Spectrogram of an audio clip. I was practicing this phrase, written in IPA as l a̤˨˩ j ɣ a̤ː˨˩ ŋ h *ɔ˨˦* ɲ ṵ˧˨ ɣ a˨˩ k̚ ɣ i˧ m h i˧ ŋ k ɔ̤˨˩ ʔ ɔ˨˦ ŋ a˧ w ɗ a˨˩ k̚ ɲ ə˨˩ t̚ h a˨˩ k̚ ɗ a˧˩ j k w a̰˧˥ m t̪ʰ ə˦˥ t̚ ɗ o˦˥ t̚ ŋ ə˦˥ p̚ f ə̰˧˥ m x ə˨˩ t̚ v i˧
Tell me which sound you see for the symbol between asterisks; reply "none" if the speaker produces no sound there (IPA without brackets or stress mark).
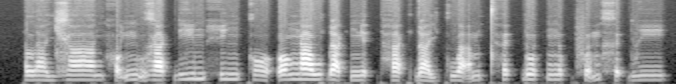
ɔ̰˧˨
